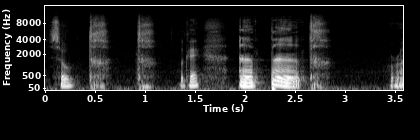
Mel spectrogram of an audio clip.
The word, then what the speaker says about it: peintre: So remember when you get this E-I-N together here, then you pronounce this un sound. So nasal in your nose, un peintre.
